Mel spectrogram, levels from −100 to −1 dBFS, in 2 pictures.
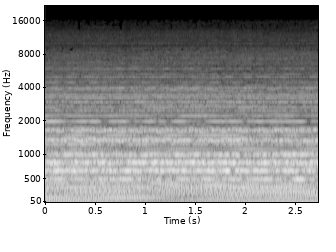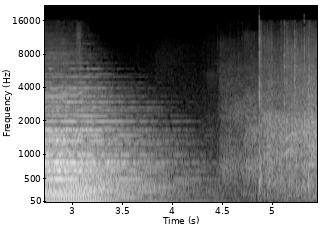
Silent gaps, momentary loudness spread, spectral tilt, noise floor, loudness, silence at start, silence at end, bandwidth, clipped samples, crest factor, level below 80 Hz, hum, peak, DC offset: none; 17 LU; -6.5 dB/octave; -50 dBFS; -14 LUFS; 0 s; 0 s; 12.5 kHz; under 0.1%; 14 dB; -30 dBFS; none; 0 dBFS; under 0.1%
